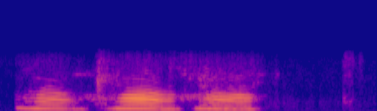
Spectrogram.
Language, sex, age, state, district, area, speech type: Marathi, female, 30-45, Maharashtra, Wardha, rural, conversation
